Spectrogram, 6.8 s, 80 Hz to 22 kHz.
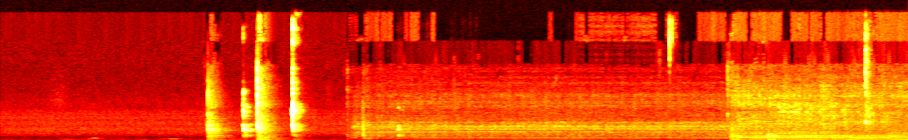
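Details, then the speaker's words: Krups FBB14500M bean-to-cup coffee machine after repair of the "unplug appliance" error: clicks and clunks, then a steady pump hum stepping louder as it preheats, purges and rinses water through, steam from the brewing unit; normal preheat and self-clean cycle. "And as you can hear, it's just cleaning the unit itself. You see a bit of fluid coming out there, a bit of water. It's just purging the unit."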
